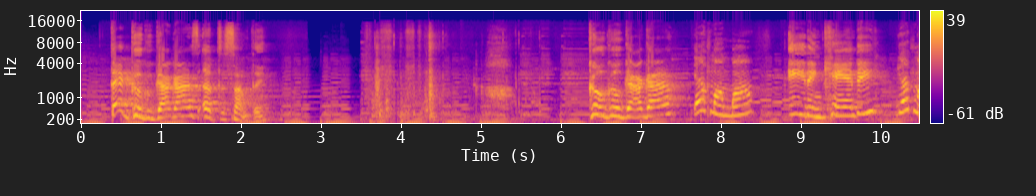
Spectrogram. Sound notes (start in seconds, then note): 3.0 comical music; 4.2 door clicks open; 4.9 gasps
